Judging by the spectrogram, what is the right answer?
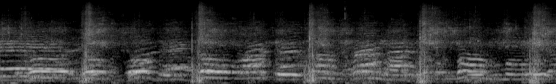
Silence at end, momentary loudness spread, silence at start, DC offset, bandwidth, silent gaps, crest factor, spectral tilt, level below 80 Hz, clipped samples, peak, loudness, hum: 0 s; 6 LU; 0 s; under 0.1%; over 20 kHz; none; 18 dB; -3.5 dB/octave; -54 dBFS; under 0.1%; -10 dBFS; -27 LUFS; none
